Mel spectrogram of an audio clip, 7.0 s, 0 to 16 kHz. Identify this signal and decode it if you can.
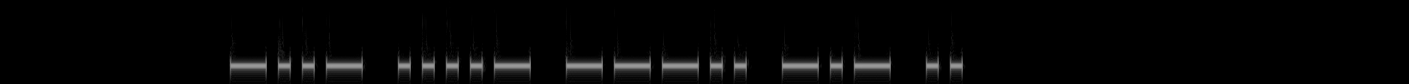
Morse code, heard as a keyed tone, about 20 wpm, 700 Hz. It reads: X48KI
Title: Code Groups - 5 Letter:Numbers - 20wpm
